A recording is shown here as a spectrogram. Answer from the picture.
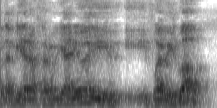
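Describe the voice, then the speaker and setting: There is audible room echo as a man speaks at medium pitch and a fairly slow pace with fairly even intonation. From Andalusia, Huelva province (Gibraleón). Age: 60s. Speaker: trade union activist. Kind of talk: oral history interview. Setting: at his home. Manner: halting.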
